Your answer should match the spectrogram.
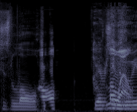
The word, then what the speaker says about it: Lowell: It's just Lowell. You ever seen the movie The Fighter with Mark Wahlberg? Nope. Oh, yeah. Lowell, Mass.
